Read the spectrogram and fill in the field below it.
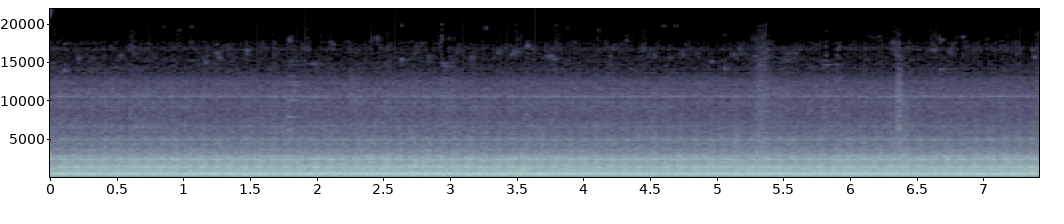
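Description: A milling machine runs a 1.25-inch high-speed steel roughing mill at 500 RPM, cutting knives in a home shop. The steady, close, even mechanical drone and grinding hum go on without a break, with no voices.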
